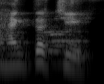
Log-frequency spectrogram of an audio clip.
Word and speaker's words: handkerchief: हैंडकन बेटा D silent होता है इसमें, और इसको पढ़ते हैं हम हैंकरचीफ।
